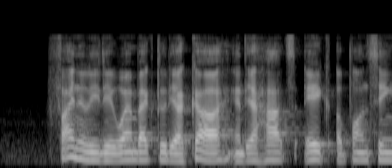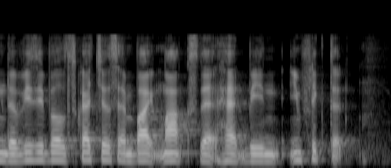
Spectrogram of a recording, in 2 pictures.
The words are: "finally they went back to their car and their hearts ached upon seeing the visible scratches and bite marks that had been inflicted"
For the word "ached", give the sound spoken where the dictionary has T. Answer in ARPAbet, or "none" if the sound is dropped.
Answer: none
